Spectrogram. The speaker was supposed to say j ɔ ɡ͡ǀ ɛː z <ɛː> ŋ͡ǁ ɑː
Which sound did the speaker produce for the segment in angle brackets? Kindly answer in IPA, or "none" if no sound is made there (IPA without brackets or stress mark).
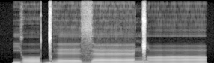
æː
